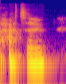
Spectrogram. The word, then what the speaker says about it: Hato: London-based Hato Press, and I'm sorry, Hato or Hato? We don't mind, but Hato, we call ourselves.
